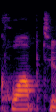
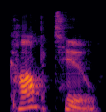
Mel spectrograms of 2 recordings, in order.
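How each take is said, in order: First: The name begins with a kw sound. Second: The name begins with a plain k sound. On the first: "I was calling it Quamp two" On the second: "I'm going to go Comp"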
